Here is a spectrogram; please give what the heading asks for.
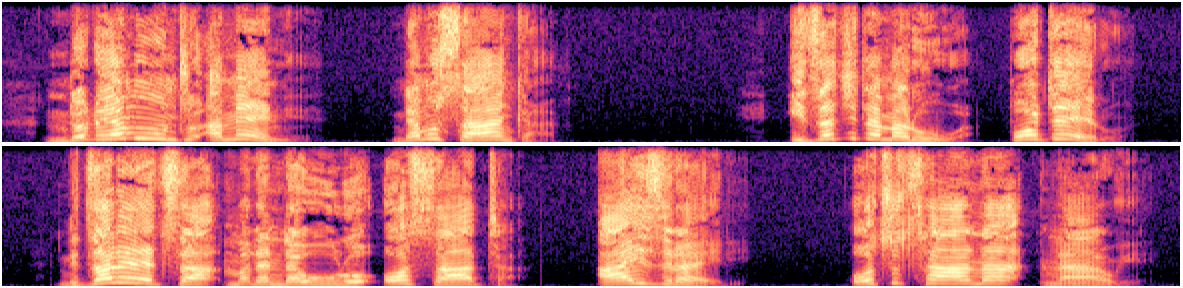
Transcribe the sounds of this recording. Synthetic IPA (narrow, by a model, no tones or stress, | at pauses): ndɔɗɔjamuntʰuʔamɛnɛ̰ | ndamusaŋkʰa̰ | id͡zat͡ʃitamaluwa̰pɔtɛɾɔ | ndid͡zalɛt͡sʰamaɗandawulɔʔɔsatʰa̰ː | is̬ɾaɛ̰li | ɔt͡sɔt͡sʰananaːwɛ̰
